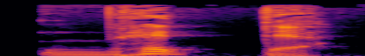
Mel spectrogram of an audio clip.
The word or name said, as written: भृत्य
